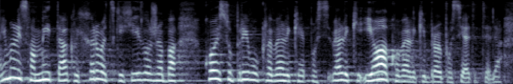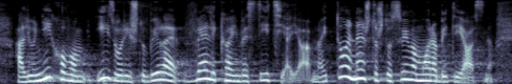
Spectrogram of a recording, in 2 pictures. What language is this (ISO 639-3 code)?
hrv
